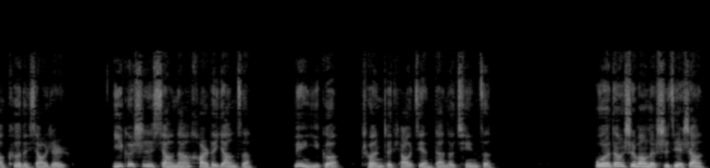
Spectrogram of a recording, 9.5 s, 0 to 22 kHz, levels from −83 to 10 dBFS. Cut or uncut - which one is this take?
uncut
